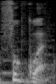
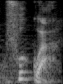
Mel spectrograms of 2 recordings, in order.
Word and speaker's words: Fuqua: ¿Por qué le cambiaste la pronunciación a Foucault? uh, Fuqua? Fuqua. es que Fuqua. ahorita se convirtió en Foca. Foca. Tú lo dijiste bien hace rato.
